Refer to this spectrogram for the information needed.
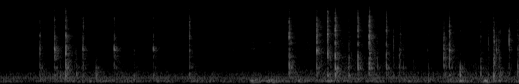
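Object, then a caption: Plastic game controller. A black corded gamepad with a hand-sized hollow plastic shell is held in both hands while the thumbs rapidly press and click its buttons. The result is a quick, irregular run of short, dry, bright plastic clicks with almost no ring, over a faint steady low hum.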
